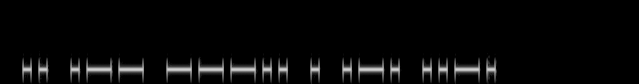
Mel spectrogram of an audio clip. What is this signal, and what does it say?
Morse code, heard as a keyed tone, about 15 wpm, 700 Hz. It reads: IW8ERF
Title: DXCC-100 Call Signs - 6 Characters - Repeated 3x - 15wpm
